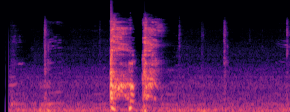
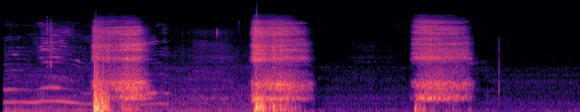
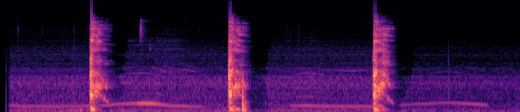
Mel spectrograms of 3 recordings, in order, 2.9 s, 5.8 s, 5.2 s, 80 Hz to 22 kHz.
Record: cough_length: 2.9 s
cough_amplitude: 32768
cough_signal_mean_std_ratio: 0.45
exhalation_length: 5.8 s
exhalation_amplitude: 32768
exhalation_signal_mean_std_ratio: 0.36
three_cough_length: 5.2 s
three_cough_amplitude: 32768
three_cough_signal_mean_std_ratio: 0.24
survey_phase: beta (2021-08-13 to 2022-03-07)
age: 18-44
gender: Male
wearing_mask: 'No'
symptom_runny_or_blocked_nose: true
symptom_onset: 9 days
smoker_status: Never smoked
respiratory_condition_asthma: false
respiratory_condition_other: false
recruitment_source: REACT
submission_delay: 5 days
covid_test_result: Negative
covid_test_method: RT-qPCR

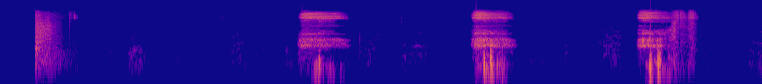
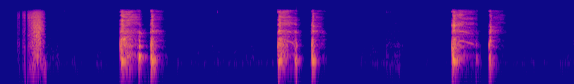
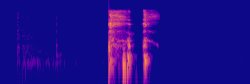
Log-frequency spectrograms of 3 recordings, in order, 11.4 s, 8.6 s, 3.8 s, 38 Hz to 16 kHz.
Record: exhalation_length: 11.4 s
exhalation_amplitude: 3487
exhalation_signal_mean_std_ratio: 0.3
three_cough_length: 8.6 s
three_cough_amplitude: 8327
three_cough_signal_mean_std_ratio: 0.26
cough_length: 3.8 s
cough_amplitude: 7688
cough_signal_mean_std_ratio: 0.24
survey_phase: alpha (2021-03-01 to 2021-08-12)
age: 65+
gender: Female
wearing_mask: 'No'
symptom_none: true
smoker_status: Ex-smoker
respiratory_condition_asthma: false
respiratory_condition_other: false
recruitment_source: REACT
submission_delay: 14 days
covid_test_result: Negative
covid_test_method: RT-qPCR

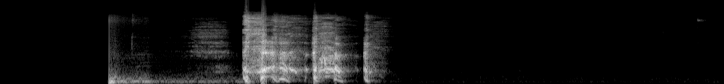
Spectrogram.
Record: cough_length: 7.2 s
cough_amplitude: 26028
cough_signal_mean_std_ratio: 0.31
survey_phase: alpha (2021-03-01 to 2021-08-12)
age: 65+
gender: Male
wearing_mask: 'No'
symptom_none: true
smoker_status: Never smoked
respiratory_condition_asthma: false
respiratory_condition_other: false
recruitment_source: REACT
submission_delay: 2 days
covid_test_result: Negative
covid_test_method: RT-qPCR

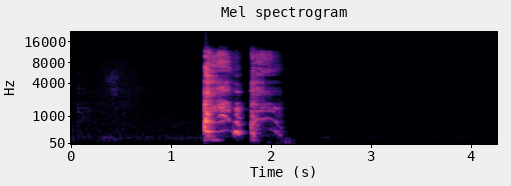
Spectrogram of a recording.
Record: cough_length: 4.3 s
cough_amplitude: 30435
cough_signal_mean_std_ratio: 0.2
survey_phase: beta (2021-08-13 to 2022-03-07)
age: 45-64
gender: Female
wearing_mask: 'No'
symptom_none: true
smoker_status: Never smoked
respiratory_condition_asthma: false
respiratory_condition_other: false
recruitment_source: REACT
submission_delay: 2 days
covid_test_result: Negative
covid_test_method: RT-qPCR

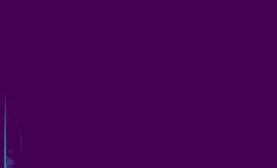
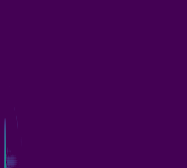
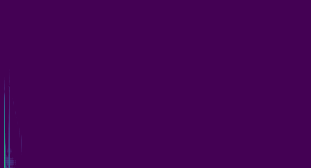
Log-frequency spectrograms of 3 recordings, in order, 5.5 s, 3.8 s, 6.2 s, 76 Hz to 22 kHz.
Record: exhalation_length: 5.5 s
exhalation_amplitude: 357
exhalation_signal_mean_std_ratio: 0.11
cough_length: 3.8 s
cough_amplitude: 188
cough_signal_mean_std_ratio: 0.16
three_cough_length: 6.2 s
three_cough_amplitude: 372
three_cough_signal_mean_std_ratio: 0.1
survey_phase: beta (2021-08-13 to 2022-03-07)
age: 45-64
gender: Male
wearing_mask: 'No'
symptom_none: true
smoker_status: Ex-smoker
respiratory_condition_asthma: false
respiratory_condition_other: false
recruitment_source: REACT
submission_delay: 7 days
covid_test_result: Negative
covid_test_method: RT-qPCR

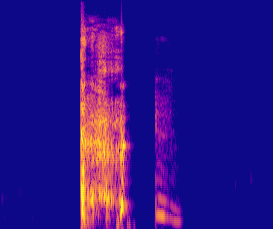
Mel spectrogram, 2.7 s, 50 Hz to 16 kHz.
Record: cough_length: 2.7 s
cough_amplitude: 32768
cough_signal_mean_std_ratio: 0.31
survey_phase: beta (2021-08-13 to 2022-03-07)
age: 18-44
gender: Female
wearing_mask: 'No'
symptom_cough_any: true
symptom_new_continuous_cough: true
symptom_runny_or_blocked_nose: true
symptom_shortness_of_breath: true
symptom_fatigue: true
symptom_headache: true
symptom_change_to_sense_of_smell_or_taste: true
symptom_onset: 5 days
smoker_status: Never smoked
respiratory_condition_asthma: false
respiratory_condition_other: false
recruitment_source: Test and Trace
submission_delay: 1 day
covid_test_result: Positive
covid_test_method: RT-qPCR
covid_ct_value: 19.8
covid_ct_gene: ORF1ab gene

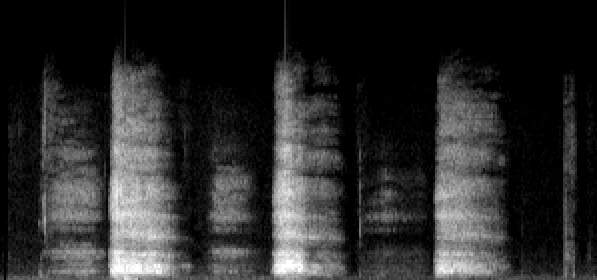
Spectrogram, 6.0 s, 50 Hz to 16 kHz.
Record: exhalation_length: 6.0 s
exhalation_amplitude: 31378
exhalation_signal_mean_std_ratio: 0.37
survey_phase: beta (2021-08-13 to 2022-03-07)
age: 18-44
gender: Male
wearing_mask: 'No'
symptom_none: true
smoker_status: Ex-smoker
respiratory_condition_asthma: false
respiratory_condition_other: false
recruitment_source: REACT
submission_delay: 3 days
covid_test_result: Negative
covid_test_method: RT-qPCR
influenza_a_test_result: Negative
influenza_b_test_result: Negative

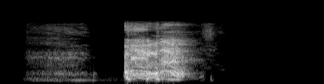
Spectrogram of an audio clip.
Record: cough_length: 3.2 s
cough_amplitude: 29787
cough_signal_mean_std_ratio: 0.38
survey_phase: beta (2021-08-13 to 2022-03-07)
age: 45-64
gender: Male
wearing_mask: 'No'
symptom_none: true
smoker_status: Never smoked
respiratory_condition_asthma: false
respiratory_condition_other: false
recruitment_source: REACT
submission_delay: 2 days
covid_test_result: Negative
covid_test_method: RT-qPCR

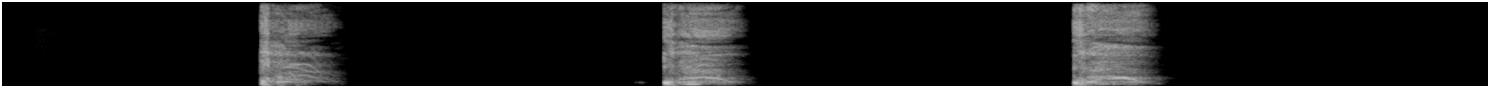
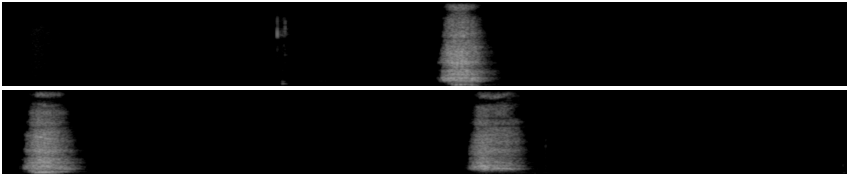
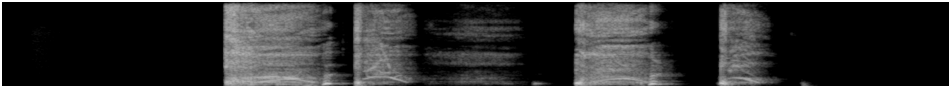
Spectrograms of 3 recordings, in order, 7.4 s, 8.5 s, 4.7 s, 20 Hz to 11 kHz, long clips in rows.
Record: three_cough_length: 7.4 s
three_cough_amplitude: 32768
three_cough_signal_mean_std_ratio: 0.27
exhalation_length: 8.5 s
exhalation_amplitude: 10012
exhalation_signal_mean_std_ratio: 0.2
cough_length: 4.7 s
cough_amplitude: 32768
cough_signal_mean_std_ratio: 0.41
survey_phase: beta (2021-08-13 to 2022-03-07)
age: 45-64
gender: Female
wearing_mask: 'No'
symptom_none: true
symptom_onset: 4 days
smoker_status: Never smoked
respiratory_condition_asthma: false
respiratory_condition_other: false
recruitment_source: REACT
submission_delay: 1 day
covid_test_result: Negative
covid_test_method: RT-qPCR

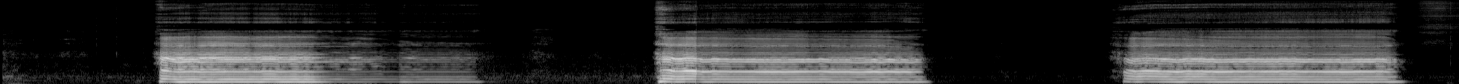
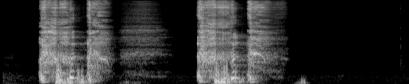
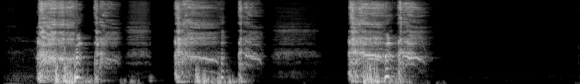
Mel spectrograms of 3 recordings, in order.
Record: exhalation_length: 14.6 s
exhalation_amplitude: 30148
exhalation_signal_mean_std_ratio: 0.65
cough_length: 4.1 s
cough_amplitude: 32768
cough_signal_mean_std_ratio: 0.48
three_cough_length: 5.8 s
three_cough_amplitude: 32768
three_cough_signal_mean_std_ratio: 0.49
survey_phase: alpha (2021-03-01 to 2021-08-12)
age: 18-44
gender: Male
wearing_mask: 'No'
symptom_none: true
smoker_status: Never smoked
respiratory_condition_asthma: false
respiratory_condition_other: false
recruitment_source: REACT
submission_delay: 1 day
covid_test_result: Negative
covid_test_method: RT-qPCR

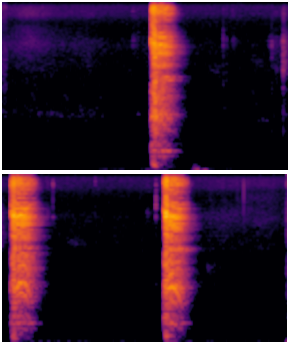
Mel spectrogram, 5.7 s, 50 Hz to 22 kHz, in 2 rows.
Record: three_cough_length: 5.7 s
three_cough_amplitude: 9211
three_cough_signal_mean_std_ratio: 0.27
survey_phase: alpha (2021-03-01 to 2021-08-12)
age: 45-64
gender: Male
wearing_mask: 'No'
symptom_fatigue: true
symptom_fever_high_temperature: true
symptom_headache: true
symptom_onset: 3 days
smoker_status: Never smoked
respiratory_condition_asthma: false
respiratory_condition_other: false
recruitment_source: Test and Trace
submission_delay: 0 days
covid_test_result: Positive
covid_test_method: RT-qPCR
covid_ct_value: 29.7
covid_ct_gene: ORF1ab gene
covid_ct_mean: 30.3
covid_viral_load: 110 copies/ml
covid_viral_load_category: Minimal viral load (< 10K copies/ml)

